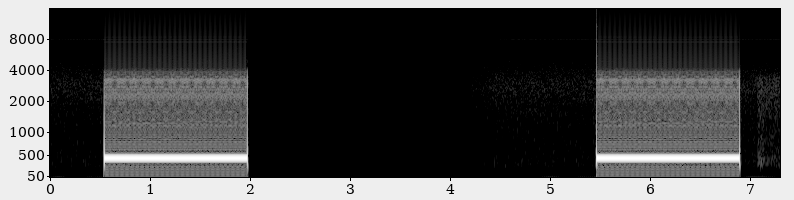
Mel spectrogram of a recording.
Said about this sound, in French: personne n'a répondu au téléphone. Alors, c'est la première, la première fois que personne ne répond au téléphone.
